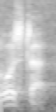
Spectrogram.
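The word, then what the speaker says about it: Worcester: But it's spelled W O R I C E S T E R. Where sister? Oh, yes, I see. Yes, Lord Worster.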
